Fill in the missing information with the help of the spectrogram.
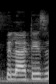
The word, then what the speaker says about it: Pilates: When you say yoga lattes, it's not pronounced as a latte like that that you have at the cafe. It's lattes like Pilates. Pilates is there's this guy called Joseph Pilates.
